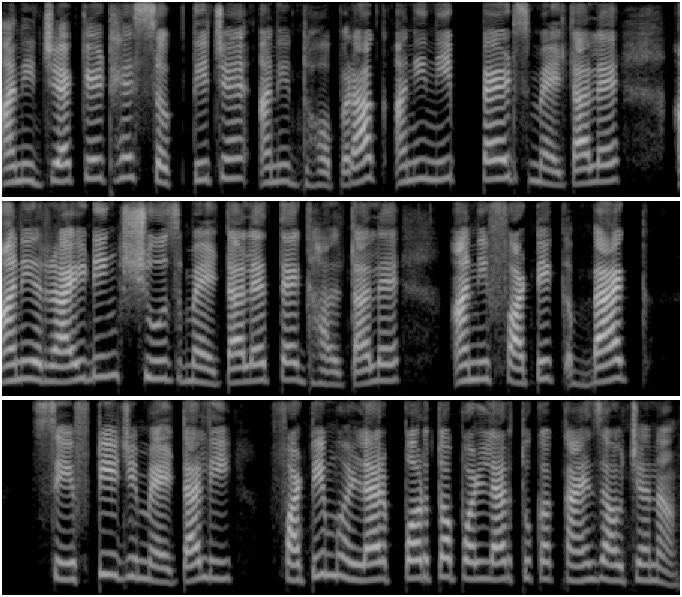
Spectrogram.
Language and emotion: Goan Konkani, neutral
